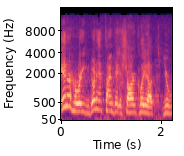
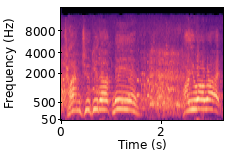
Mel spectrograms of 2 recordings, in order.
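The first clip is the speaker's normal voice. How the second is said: easygoing, higher wake-up call; friendly alarm voice; 5 semitones higher, slower than usual. Acted. Imagined pretty alarm waking a sleeper, friendly. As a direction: check on the sleeper like a mellow buddy. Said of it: "alarm clocks that go like".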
